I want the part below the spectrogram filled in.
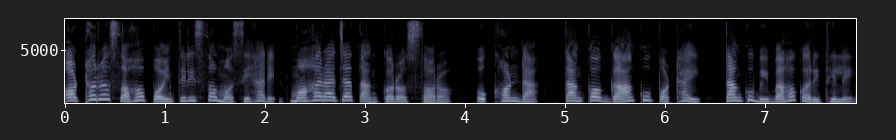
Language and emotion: Odia, neutral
